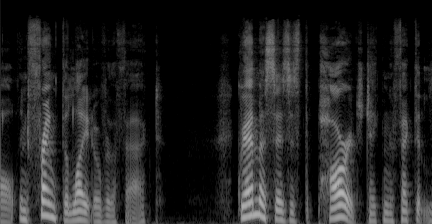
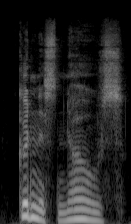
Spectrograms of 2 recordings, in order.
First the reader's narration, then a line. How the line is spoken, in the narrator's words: Paul sighed deeply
